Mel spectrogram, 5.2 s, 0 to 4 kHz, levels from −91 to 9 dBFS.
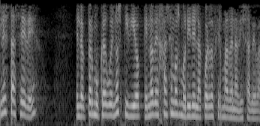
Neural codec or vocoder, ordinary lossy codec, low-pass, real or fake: none; none; 3.6 kHz; real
